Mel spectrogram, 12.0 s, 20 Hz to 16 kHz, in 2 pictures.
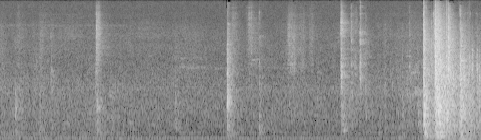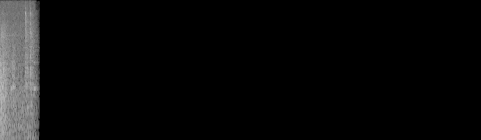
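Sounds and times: low room hum: 0:00.0 - 0:06.5
door shutting with clatter and rattle: 0:04.2 - 0:06.5.

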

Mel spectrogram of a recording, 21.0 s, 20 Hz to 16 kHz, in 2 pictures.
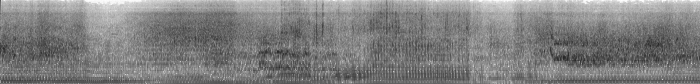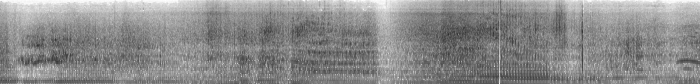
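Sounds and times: rally car engines revving: 0:00.0 - 0:21.0.

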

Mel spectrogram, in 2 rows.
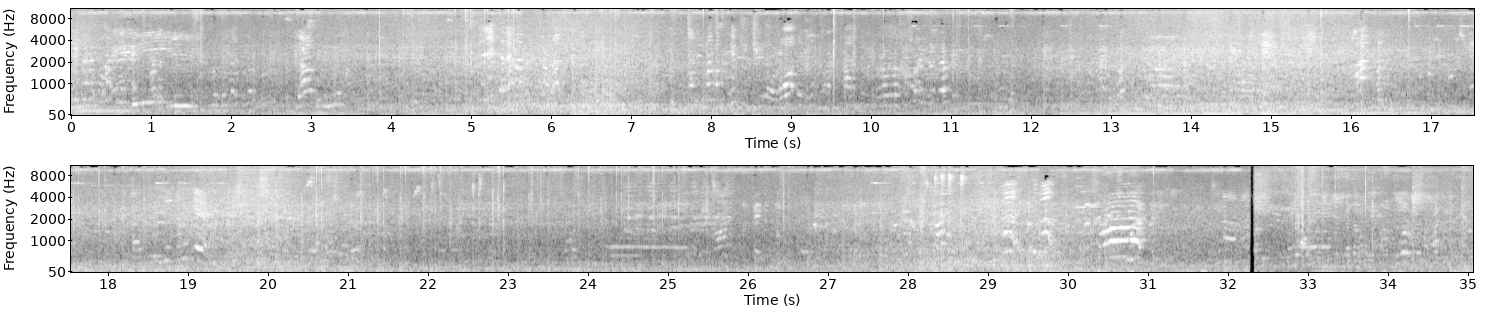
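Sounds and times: faint distant voices: 0:00.0 - 0:35.0
low traffic rumble: 0:00.0 - 0:35.0.

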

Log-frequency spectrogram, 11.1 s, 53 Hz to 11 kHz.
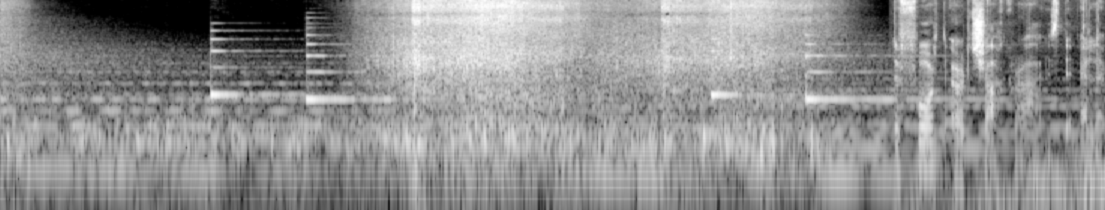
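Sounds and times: ocean waves on rocky shore: 0:00.0 - 0:00.4, 0:03.4 - 0:08.6
soft background music: 0:00.0 - 0:11.0.

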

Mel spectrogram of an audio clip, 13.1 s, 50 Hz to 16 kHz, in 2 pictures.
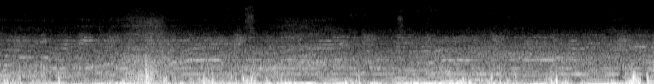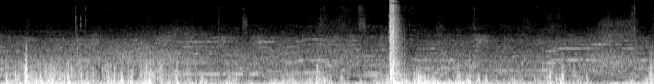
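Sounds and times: car bonnet slamming: 0:10.4 - 0:10.8.

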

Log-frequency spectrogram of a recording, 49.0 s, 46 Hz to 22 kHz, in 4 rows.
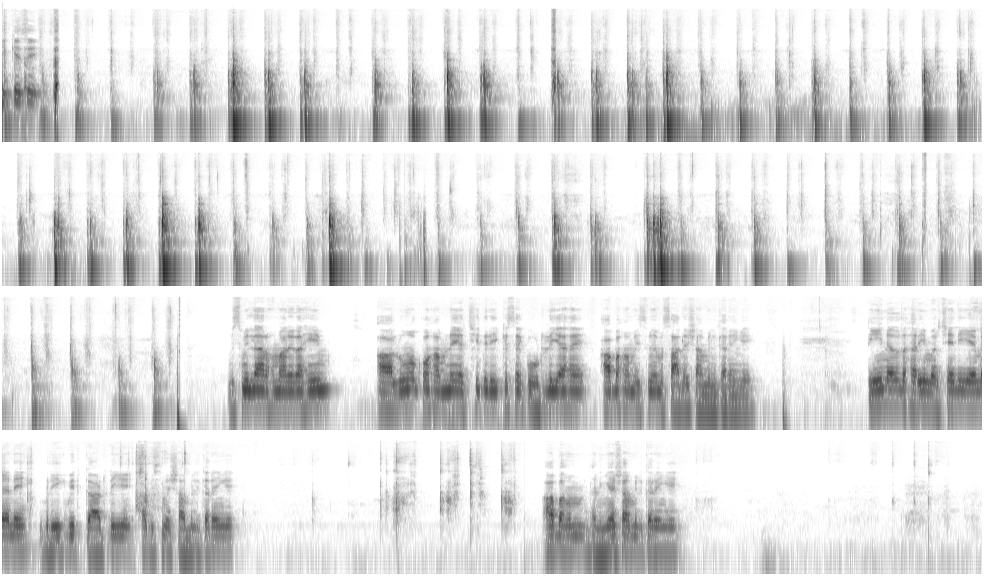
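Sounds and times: pestle pounding in stone mortar: 0:00.0 - 0:26.8.

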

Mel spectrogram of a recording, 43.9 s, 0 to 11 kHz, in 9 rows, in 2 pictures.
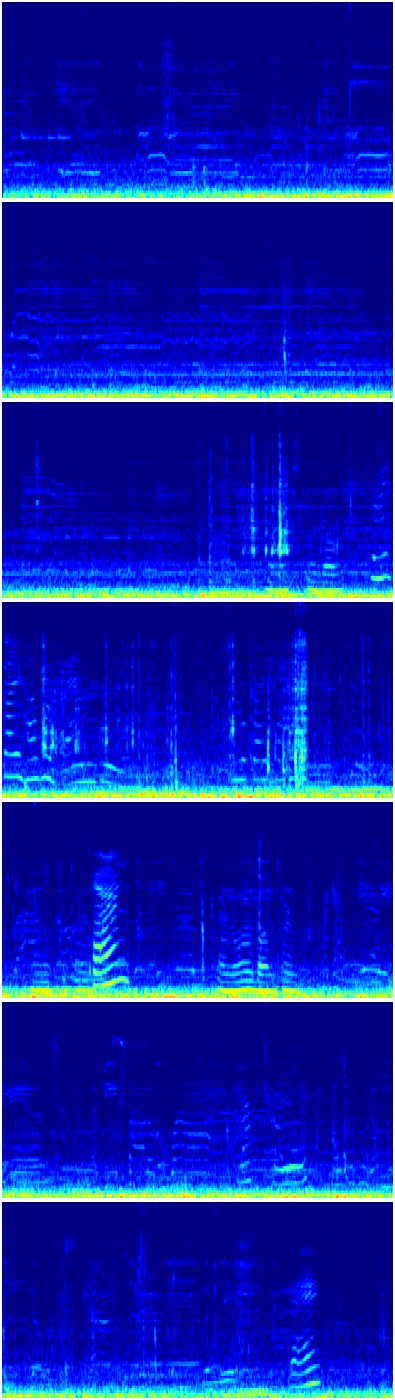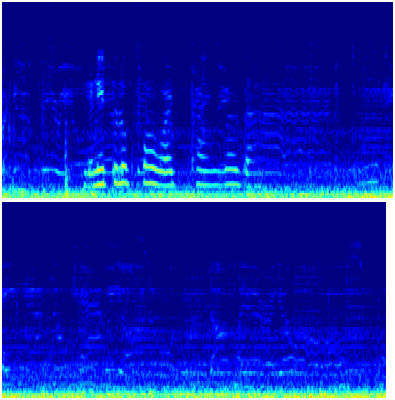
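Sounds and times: car cabin rumble: 0:00.0 - 0:43.9
music playing: 0:00.0 - 0:43.9.

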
